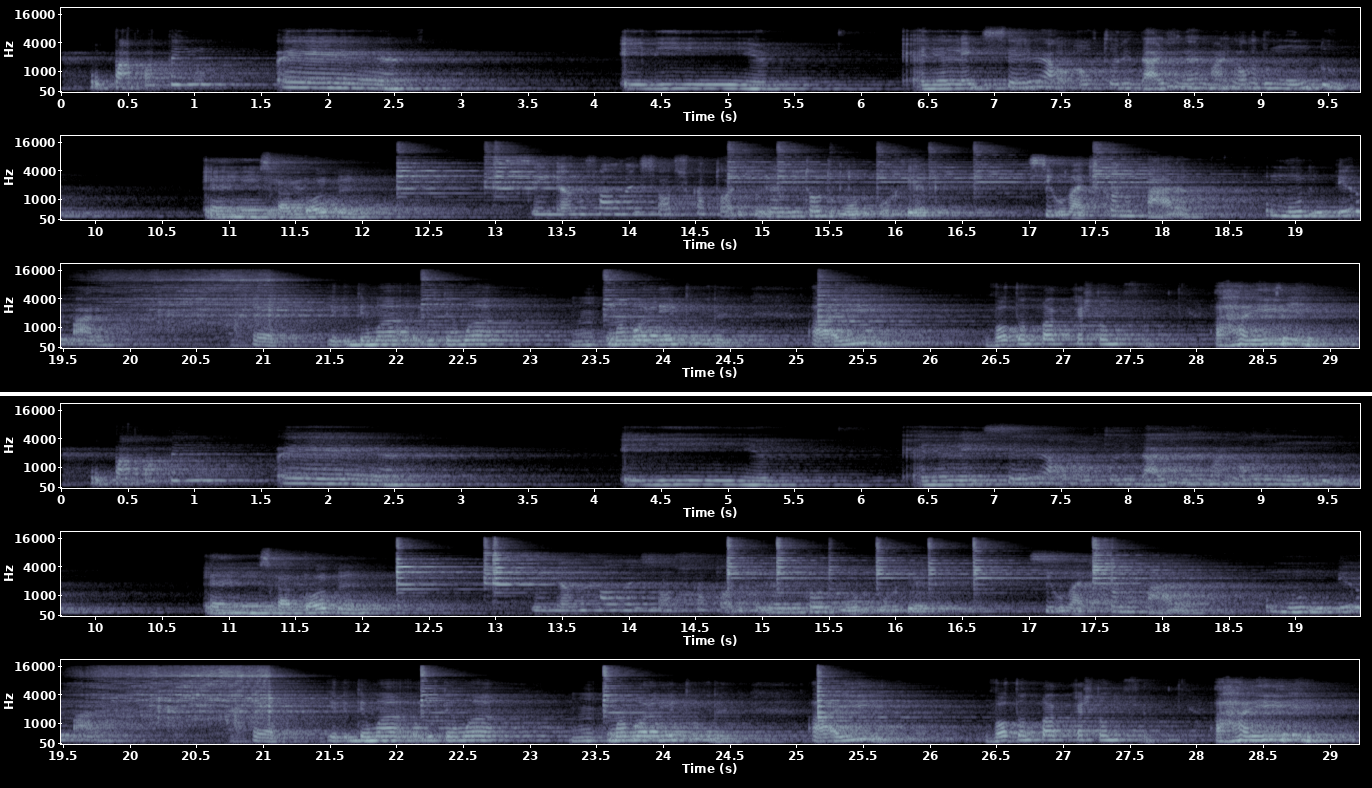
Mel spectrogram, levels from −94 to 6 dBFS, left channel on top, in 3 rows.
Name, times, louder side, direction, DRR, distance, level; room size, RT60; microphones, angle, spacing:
voice 1, 0.2-1.1 1.6-2.6 4.2-5.4 6.4-9.6 10.8-11.6 13.1-16.3 17.0-18.3 18.8-19.9 21.6-22.1 23.6-24.1 28.6-28.9, left 2 dB, 75° left, 6 dB, 0.7 m, -37 dB
voice 2, 10.9-12.1 20.9-21.2 21.5-22.8 23.3-25.8 26.4-28.9, right 1 dB, 5° right, 4 dB, 0.4 m, -35 dB
sound 1, 12.3-12.5 12.9-13.4 14.7-15.6 15.9-16.9 17.5-17.9 19.6-21.1 22.2-22.4 23.5-23.9 25.2-25.3, right 7 dB, 70° right, 0.7 m, -35 dB
10.0 x 7.1 x 5.9 m, 2.7 s
head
